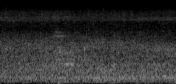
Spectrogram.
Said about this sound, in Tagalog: yung dugtungan ng dalawang ilog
